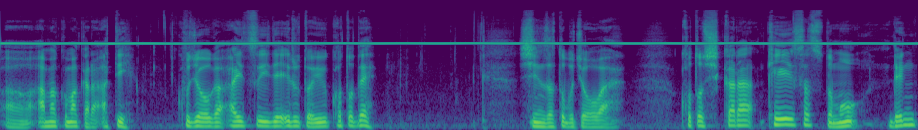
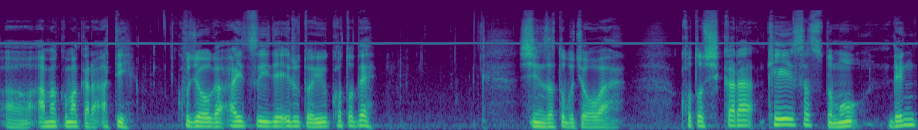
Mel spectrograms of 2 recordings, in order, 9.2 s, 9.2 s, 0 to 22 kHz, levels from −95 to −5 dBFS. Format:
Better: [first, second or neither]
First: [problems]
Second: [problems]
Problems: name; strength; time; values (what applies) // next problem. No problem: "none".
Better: second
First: high-pitched whine; loud; throughout; 5.5 kHz, 6 dB below the speech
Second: high-pitched whine; faint; throughout; 5.5 kHz, 25 dB below the speech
